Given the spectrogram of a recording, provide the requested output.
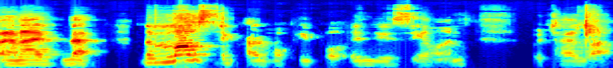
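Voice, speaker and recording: A woman with an American accent talks at a fairly quick pace in a normal speaking voice with fairly low pitch. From United States. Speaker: network marketing leader. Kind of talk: business presentation.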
